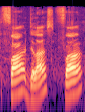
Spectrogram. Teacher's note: pengucapan huruf fa ada angin yang keluar sedikit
